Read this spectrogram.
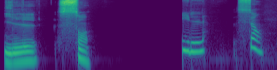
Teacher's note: you're not pronouncing the S of the il, but you're pronouncing the S of the word sont · Term: S sound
